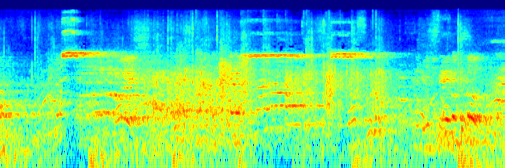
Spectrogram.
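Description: Referee's whistle blown three times: a short blast about a second in, then two longer blasts about three and four seconds in, stopping play in a basketball game.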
